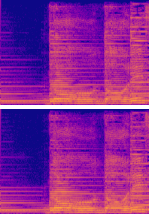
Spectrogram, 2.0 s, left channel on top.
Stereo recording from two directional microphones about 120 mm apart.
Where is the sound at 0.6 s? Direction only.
15° left (ahead or behind).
